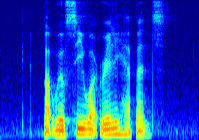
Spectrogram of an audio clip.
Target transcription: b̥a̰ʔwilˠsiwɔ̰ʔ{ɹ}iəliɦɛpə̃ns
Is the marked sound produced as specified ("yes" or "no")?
yes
